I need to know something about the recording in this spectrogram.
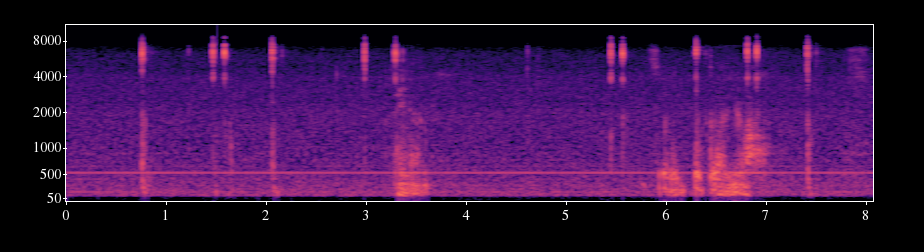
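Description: Scattered sharp clicks of a computer mouse and keyboard, about ten of them, some in quick pairs, over a faint steady hum.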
